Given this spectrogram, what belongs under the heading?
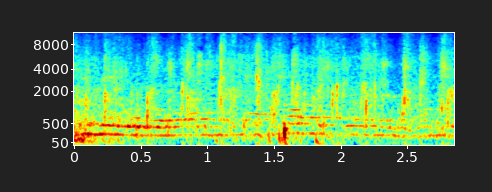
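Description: At Auteuil racecourse, a crowd applauds faintly and from a distance, a thin, steady patter of clapping mixed with background murmur and voices.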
